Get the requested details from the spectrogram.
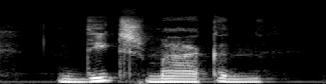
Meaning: to convince through deception, to trick or con into believing
- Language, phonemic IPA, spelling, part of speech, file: Dutch, /ˈdits ˈmaː.kə(n)/, diets maken, verb, Nl-diets maken.ogg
